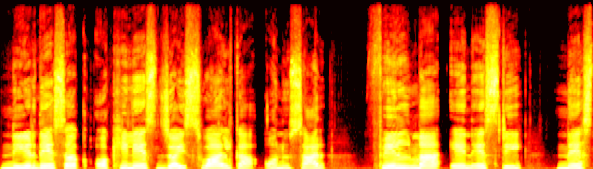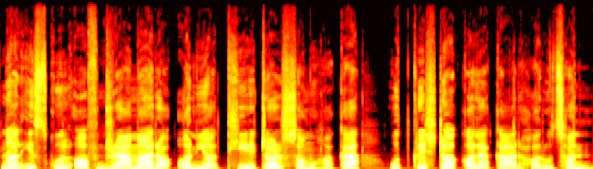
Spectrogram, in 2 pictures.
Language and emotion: Nepali, neutral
